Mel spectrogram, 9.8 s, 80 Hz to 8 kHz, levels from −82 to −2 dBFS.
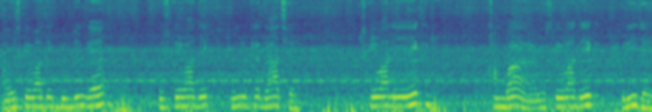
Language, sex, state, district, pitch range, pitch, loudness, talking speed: Hindi, male, Bihar, Patna, 165-195 Hz, 185 Hz, -17 LUFS, 135 wpm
